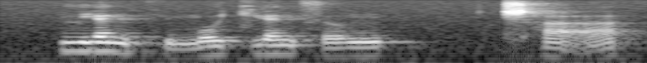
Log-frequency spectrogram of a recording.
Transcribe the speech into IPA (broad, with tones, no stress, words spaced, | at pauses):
ljɛ˥˩nt̪ʰi˩mo˥˧ʊ̯t͡ɕɥɛ˥˩n sɤ˥ŋ | ʈ͡ʂʰä̰˨˩˦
